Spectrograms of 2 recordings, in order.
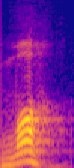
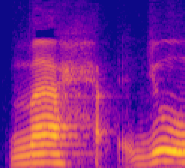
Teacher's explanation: Mim beri fathah bertemu ha di pertengahan kerongkong. Mah, bukan moh, tapi yang sebetulnya mahjura.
